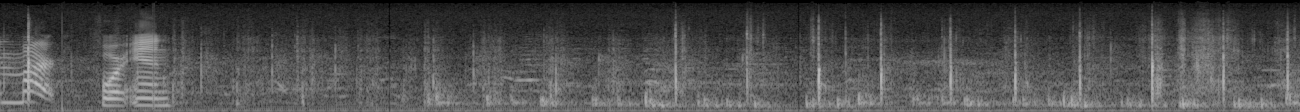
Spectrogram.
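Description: Feet march on dirt.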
